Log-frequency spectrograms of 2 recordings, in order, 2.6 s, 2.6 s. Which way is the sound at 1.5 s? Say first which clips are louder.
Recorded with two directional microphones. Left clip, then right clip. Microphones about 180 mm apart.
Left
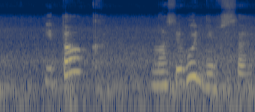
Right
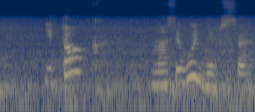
Left 3 dB; 5° right (ahead or behind).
